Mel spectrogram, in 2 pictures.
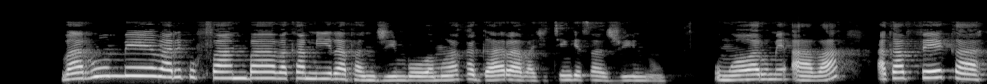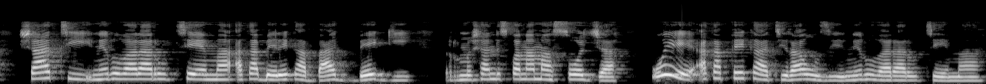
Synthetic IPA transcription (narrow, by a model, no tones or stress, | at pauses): ʋarume̞ʋaɾikufambaʋakamiɾapanʐimbo̞ʋamwe̞ʋakaɡʱaɾaʋat͡ʃite̞ŋɡe̞saʐiːn̤uː | mwe̞woʋaɾume̞ʔaʋa | a̰kap͡fe̞ka | ʃatʰine̞ruʋaɾarutʰe̞maʔakaɓe̞ɾe̞kabʱaɡbʱe̞ɡʱi | rino̞ʃandiswanamaso̞ːd͡ʒa | uje̞ʔa̰kap͡fe̞katiɾauzine̞ruʋaɾarutʰe̞ːma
